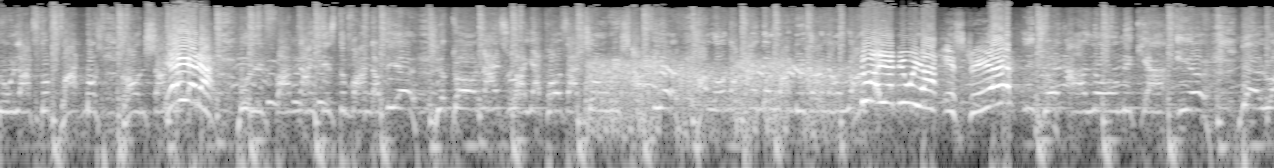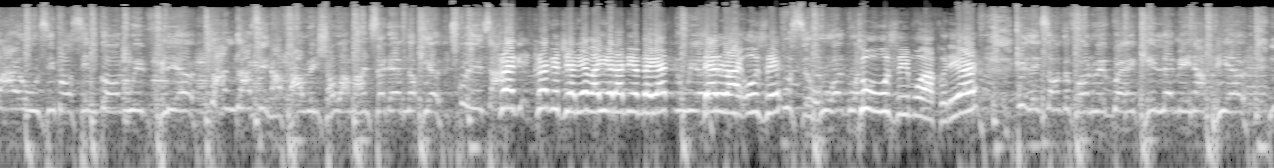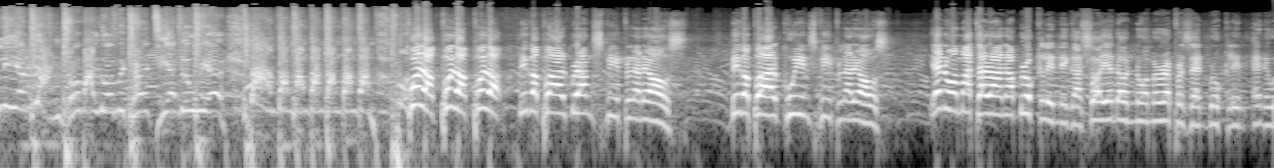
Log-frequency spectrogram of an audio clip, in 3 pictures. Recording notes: LIVE AT SEAFOOD TUES NYC 3.8.16.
